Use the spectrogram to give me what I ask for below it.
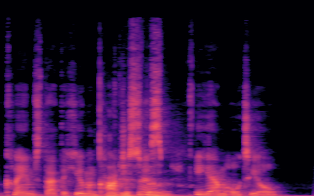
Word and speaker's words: Emoto: that the human consciousness, Emoto. Oh, okay. So I said it right. Yeah, I thought it was Emoto, which is like little sister.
